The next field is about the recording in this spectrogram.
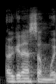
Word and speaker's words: oganesson: Oganesson, which I, to be fair, that's the first time I've heard anyone pronounce it with any confidence, so...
